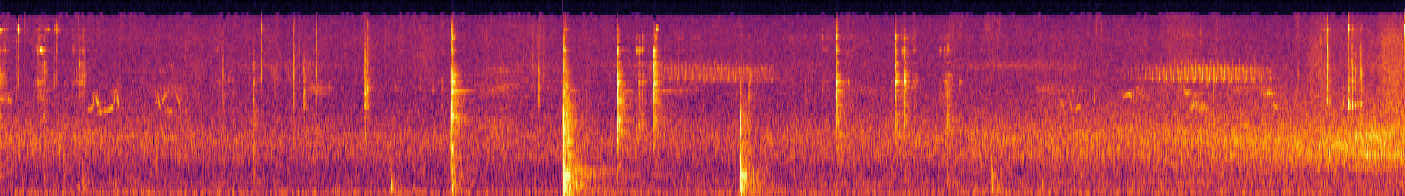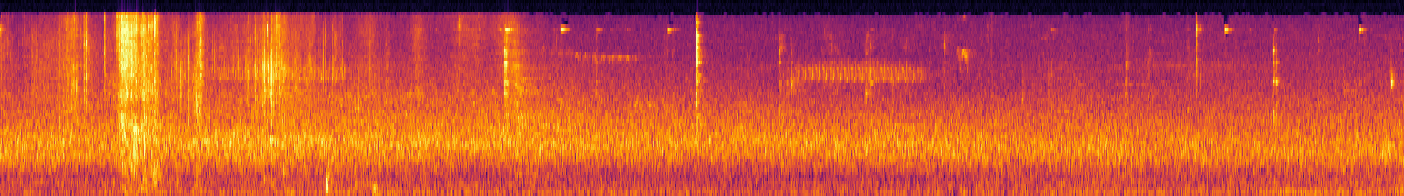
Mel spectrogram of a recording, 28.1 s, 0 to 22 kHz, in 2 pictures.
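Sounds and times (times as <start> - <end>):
lug nuts and socket clinking: 0.0 - 12.6, 25.2 - 28.0.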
